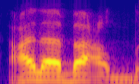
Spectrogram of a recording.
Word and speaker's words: بعض: نبين سكون العين من مخرجها الصحيح ثم ننطق ضادا من غير ذيول على بعض بعض، ولا نقول بعض ضؤ، انظروا ضؤ هذا ضؤ لا يصح هذا الصوت الزائد في النهاية.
